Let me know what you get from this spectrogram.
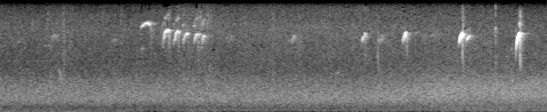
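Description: Small bird calling with short, high, sharp chip notes: a quick run of four about two seconds in, then single notes spaced out, the last two the loudest, over a steady outdoor hiss.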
